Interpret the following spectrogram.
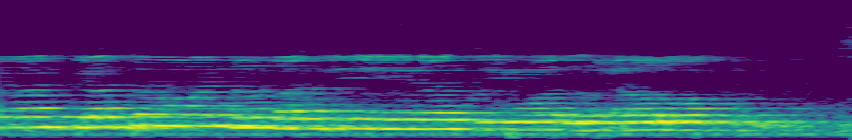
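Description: Men's voices chanting the salawat (blessings on the Prophet) in a slow, drawn-out Arabic melody with long held notes. It is the response to the verse calling believers to bless the Prophet.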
